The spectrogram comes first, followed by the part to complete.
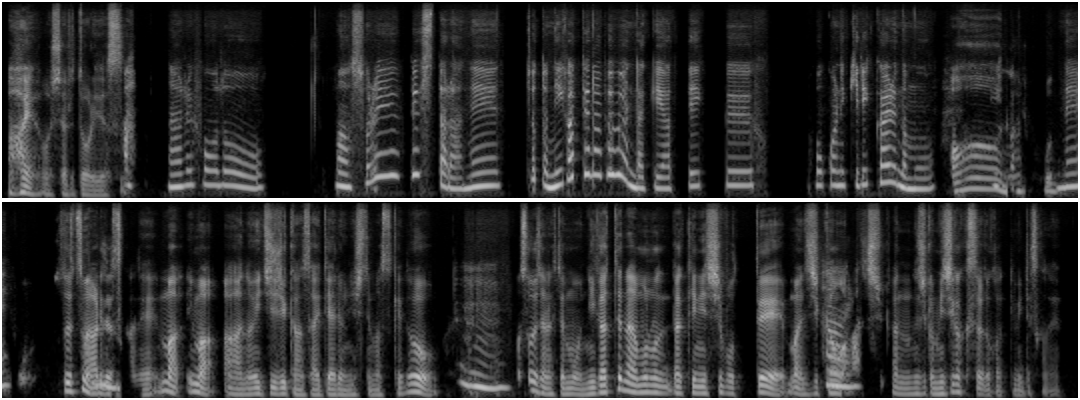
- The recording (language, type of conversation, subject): Japanese, advice, 気分に左右されずに習慣を続けるにはどうすればよいですか？
- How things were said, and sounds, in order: none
